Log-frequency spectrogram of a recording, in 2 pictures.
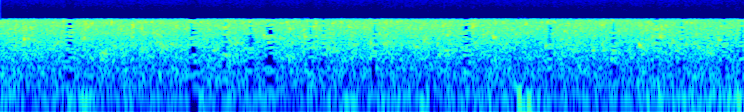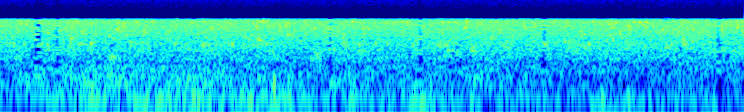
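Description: A heavy rain shower falling steadily on roofs and a wet street, an even hiss with occasional faint ticks of drops.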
